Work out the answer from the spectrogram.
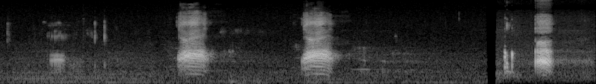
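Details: Rooks giving harsh, raspy caws spaced about a second apart, with a quieter short call first and a doubled caw at the end over faint background hiss.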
